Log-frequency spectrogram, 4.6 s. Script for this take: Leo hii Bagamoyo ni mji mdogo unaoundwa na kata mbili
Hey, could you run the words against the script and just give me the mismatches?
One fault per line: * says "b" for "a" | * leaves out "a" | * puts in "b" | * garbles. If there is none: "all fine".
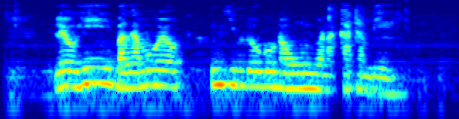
* leaves out "ni"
